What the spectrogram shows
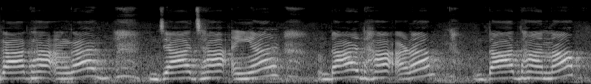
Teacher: सघोष जिन ध्वनियों के उच्चारण में स्वर तंत्रियों में कंपन होता है उन्हें हम सघोष कहते हैं। इसका उच्चारण करते समय यदि गले पर हाथ रखा जाए तो कंपन का आभास किया जा सकता है।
